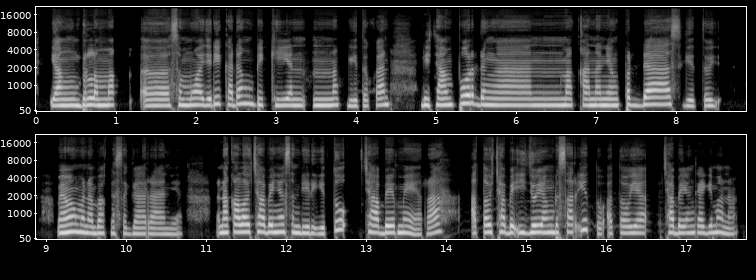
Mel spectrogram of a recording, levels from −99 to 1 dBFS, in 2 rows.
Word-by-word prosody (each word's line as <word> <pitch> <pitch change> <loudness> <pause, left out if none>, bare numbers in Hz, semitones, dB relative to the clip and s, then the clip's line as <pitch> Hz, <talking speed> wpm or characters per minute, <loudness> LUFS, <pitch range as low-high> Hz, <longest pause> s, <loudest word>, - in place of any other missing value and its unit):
yang 230 0 +3
berlemak, 240 0 +3 0.3
eee, 225 0 0
semua, 245 +2 +1
jadi 245 +4 0
kadang 285 +3 -1
bikin 235 -2 -1
enek 235 +2 +1
gitu 215 0 -4
kan. 245 +2 -1 0.4
Dicampur 255 +5 +3
dengan 240 -1 0 0.4
makanan 235 0 0
yang 235 0 +3
pedas 265 +2 0
gitu. 220 0 -4 0.6
Memang 270 +4 +5
menambah 240 -3 +1
kesegaran 220 -2 -6
ya. 205 +2 -10 0.5
Nah, 265 +1 +4
kalau 285 0 +5
cabenya 280 0 +2
sendiri 245 -3 +1
itu 285 - -2 0.3
cabe 260 -2 +2
merah, 245 +2 -1 0.3
atau 275 0 0
cabe 275 -2 +1
hijau 265 +1 +3
yang 270 0 +3
besar 275 +1 -2
itu, 360 - -4
atau 245 +1 -6
ya 245 0 -2 0.2
cabe 255 -1 -1
yang 250 - -2
kayak 255 0 -2
gimana? 245 -5 -2
245 Hz, 130 wpm, -23 LUFS, 230-265 Hz, 0.6 s, Memang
